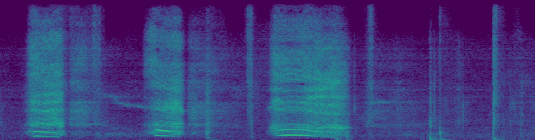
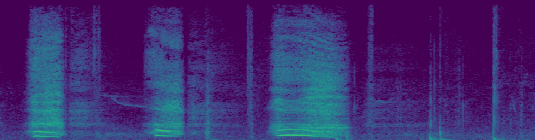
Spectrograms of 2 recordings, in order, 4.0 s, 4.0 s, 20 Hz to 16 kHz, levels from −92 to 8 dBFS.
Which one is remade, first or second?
first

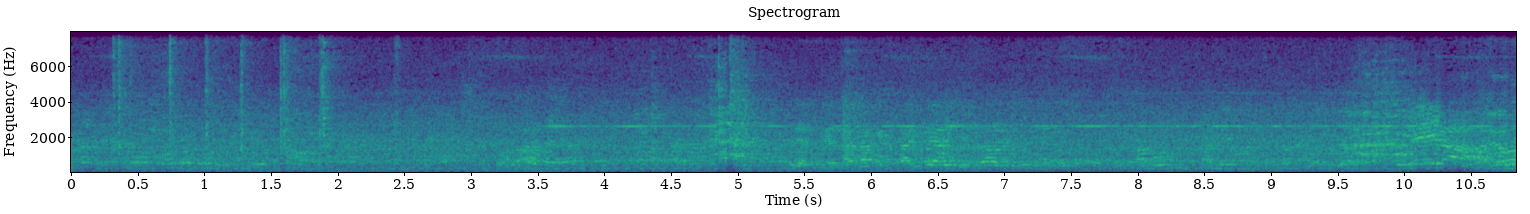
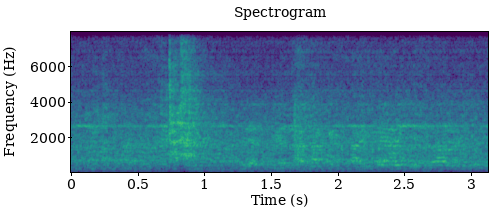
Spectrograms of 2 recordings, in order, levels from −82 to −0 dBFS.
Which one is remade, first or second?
second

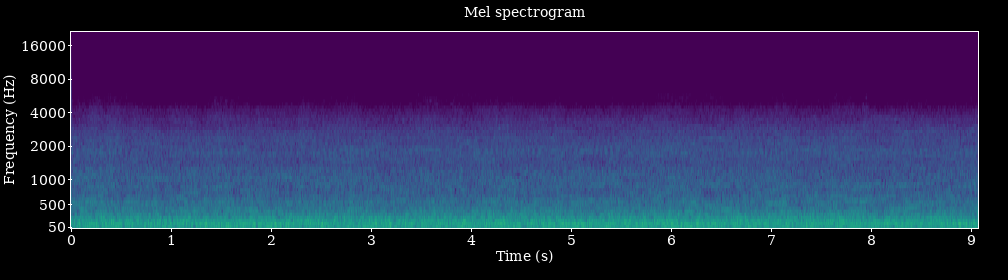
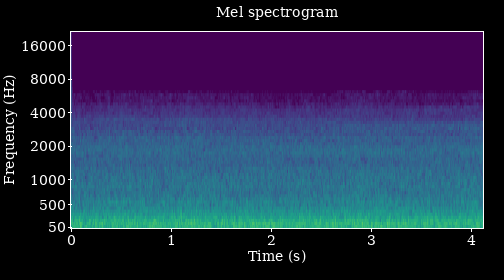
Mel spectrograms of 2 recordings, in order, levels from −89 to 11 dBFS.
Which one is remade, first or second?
first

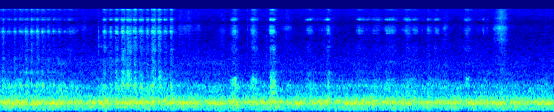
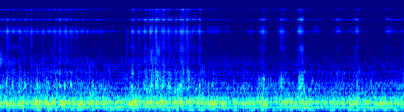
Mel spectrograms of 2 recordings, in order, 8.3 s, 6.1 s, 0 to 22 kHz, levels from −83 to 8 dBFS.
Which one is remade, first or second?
second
